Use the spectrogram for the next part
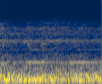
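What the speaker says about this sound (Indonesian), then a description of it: "Ini jenenge KRL komuter line sing biru iku" A blue KRL commuter line electric train rumbles past a railway level crossing, a steady close low roar of wheels and cars over a short stretch, with no talk.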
